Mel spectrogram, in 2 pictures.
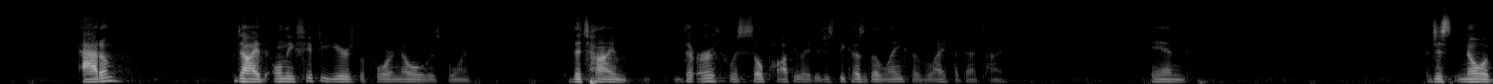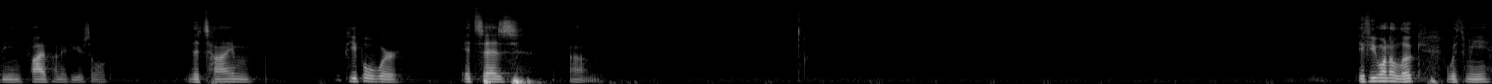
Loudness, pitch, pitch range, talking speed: -31 LUFS, 120 Hz, 115-130 Hz, 95 wpm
